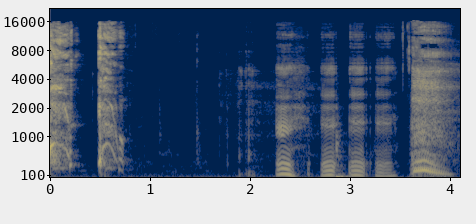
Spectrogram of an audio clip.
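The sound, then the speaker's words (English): Several harsh coughs in an uneven sequence: two sharp bursts, a pause, then a cluster of three or four throaty coughs and a final louder one, with no speech. “I got a cough.”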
